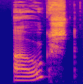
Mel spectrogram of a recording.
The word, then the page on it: Augscht: Bas-Rhin; Strasbourg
